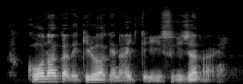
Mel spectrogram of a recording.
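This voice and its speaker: A man's voice: lowish voice, racing, darkish tone, close to an everyday voice. A man reading a novel aloud, voicing a tearful young man who bitterly lashes out. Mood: gruff. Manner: bitter, pained. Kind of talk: audiobook character voice.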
